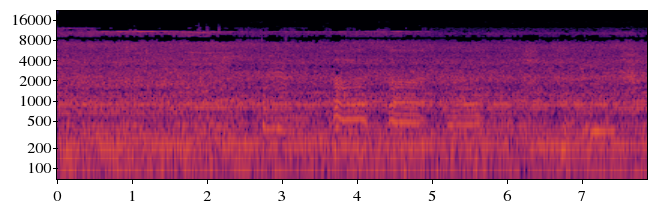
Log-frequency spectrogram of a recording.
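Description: MTR M-Train electric multiple unit running away along the track as a steady rumble, with a low steady hum from about two seconds in and a few short wavering tones around the middle.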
